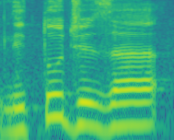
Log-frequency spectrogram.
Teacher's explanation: جیم ساکن ہے لیکن یہاں پر ناظرین حرف قلقلہ ہے تو آواز لوٹتی بھی محسوس ہونی چاہیے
